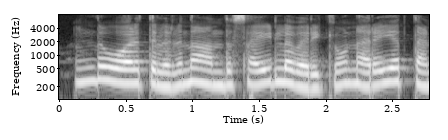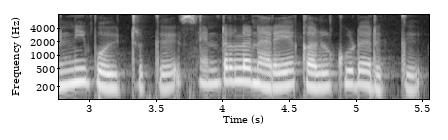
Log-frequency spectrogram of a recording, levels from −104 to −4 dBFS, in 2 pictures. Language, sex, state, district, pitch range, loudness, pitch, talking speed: Tamil, female, Tamil Nadu, Nilgiris, 205-245 Hz, -15 LUFS, 225 Hz, 150 wpm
